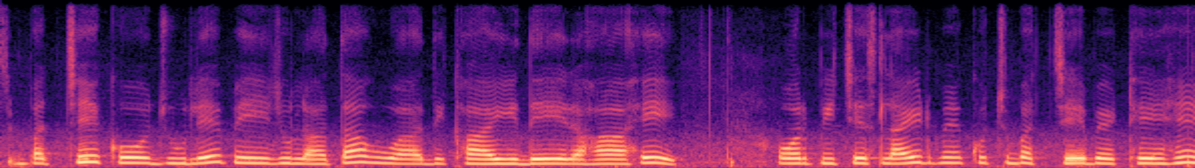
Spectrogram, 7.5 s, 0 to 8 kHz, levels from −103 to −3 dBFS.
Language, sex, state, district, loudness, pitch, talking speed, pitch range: Hindi, female, Rajasthan, Jaipur, -13 LUFS, 235 Hz, 145 wpm, 225-255 Hz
